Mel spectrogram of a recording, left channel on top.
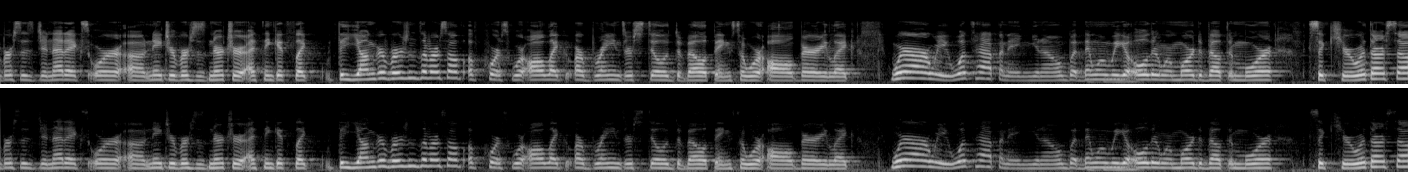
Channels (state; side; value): normal; both; correlation 0.16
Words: versus genetics, or nature versus nurture. I think it's like the younger versions of ourselves, of course, we're all like, our brains are still developing, so we're all very like, where are we, what's happening, you know? But then when we get older, we're more developed and more secure with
